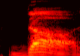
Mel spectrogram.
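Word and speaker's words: dah: du bye okay okay so da so with with with prolong a DA with prolong a then here right da okay duh okay so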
